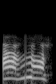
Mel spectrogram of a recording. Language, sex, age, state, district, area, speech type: Kannada, female, 60+, Karnataka, Udupi, rural, conversation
